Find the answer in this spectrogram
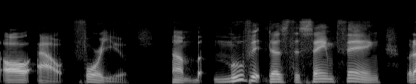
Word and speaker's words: Moovit: But I wanted to get to our last app called Move It, and that's spelled Moovit.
